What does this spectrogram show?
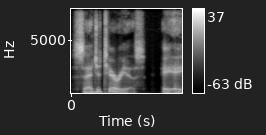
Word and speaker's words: Sagittarius A*: They called that source Sagittarius A*. The asterisk is pronounced "star," a small joke among physicists, because it is the one thing in that crowded region that is not a star at all.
